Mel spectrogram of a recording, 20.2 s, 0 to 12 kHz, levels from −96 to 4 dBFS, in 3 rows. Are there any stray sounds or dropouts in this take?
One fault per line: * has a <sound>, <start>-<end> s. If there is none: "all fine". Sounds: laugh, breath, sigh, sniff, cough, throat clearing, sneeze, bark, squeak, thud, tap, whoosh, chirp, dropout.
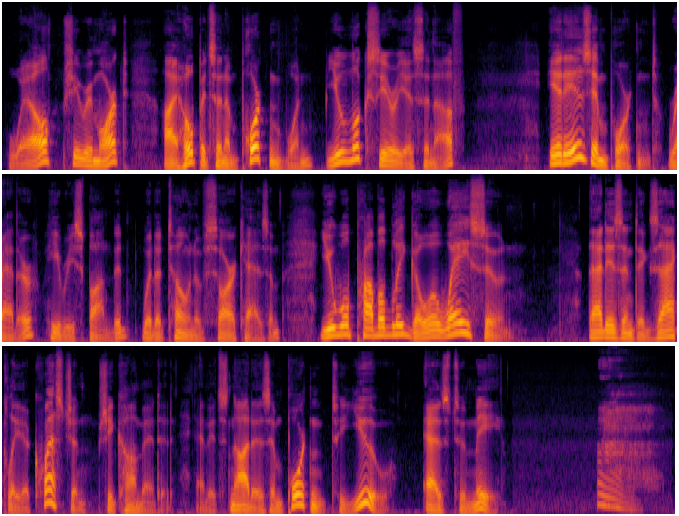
* has a sigh, 19.4-20.1 s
